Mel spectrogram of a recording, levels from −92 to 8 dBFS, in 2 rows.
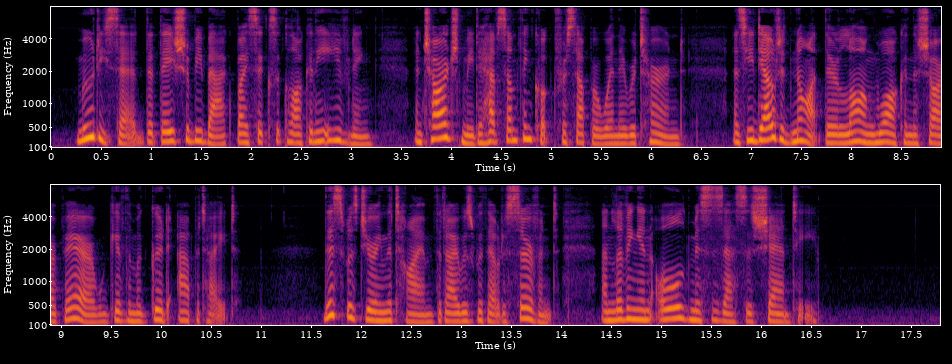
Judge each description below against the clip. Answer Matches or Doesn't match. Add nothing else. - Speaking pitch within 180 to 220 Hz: Matches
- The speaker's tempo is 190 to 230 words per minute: Matches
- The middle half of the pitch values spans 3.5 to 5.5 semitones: Matches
